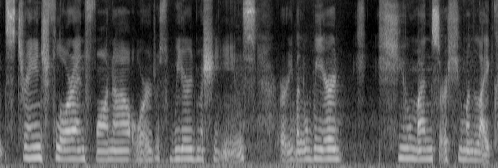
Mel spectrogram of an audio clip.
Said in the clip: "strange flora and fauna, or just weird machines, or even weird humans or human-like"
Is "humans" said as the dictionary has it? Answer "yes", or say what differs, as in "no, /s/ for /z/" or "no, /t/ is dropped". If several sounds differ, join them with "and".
no, /s/ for /z/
